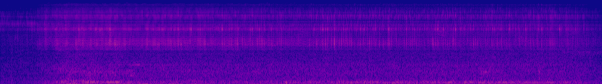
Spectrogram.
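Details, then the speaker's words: Small AliExpress grid-tie solar inverter with damaged second-hand panel, circuit just switched on, light green, mic placed on inverter: steady high-pitched hiss and buzz with faint shrill tone at low panel output; owner assumes it may not buzz at full rated power. "Honestly, that is a little bit of an unnerving, uncomfortable sound that it is making."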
